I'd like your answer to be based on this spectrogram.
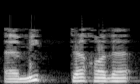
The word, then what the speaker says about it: اتخذ: هذه الألف إذا وصلت، إذا كان منطوق قبلها حرف أو كلمة لا تنطق أبدا، فقط إذا بدأنا نقول اتخذ، أما لو وصلنا نقول أم اتخذ، لا توجد ألف في اتخذ أبدا عند الوصل، أم اتخذ.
